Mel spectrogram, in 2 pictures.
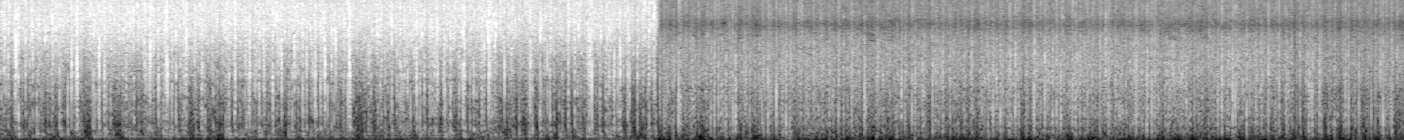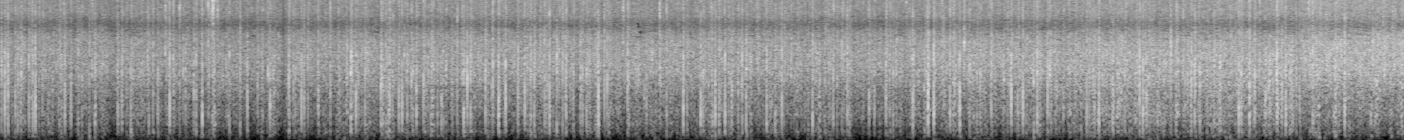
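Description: Steady rain, a dense patter of drops. About six and a half seconds in, the sound turns abruptly duller and less hissy.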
